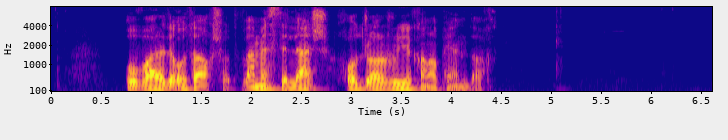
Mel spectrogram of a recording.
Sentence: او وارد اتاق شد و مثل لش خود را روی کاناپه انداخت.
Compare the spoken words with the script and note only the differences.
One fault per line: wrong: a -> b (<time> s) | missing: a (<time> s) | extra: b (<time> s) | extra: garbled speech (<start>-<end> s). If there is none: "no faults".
no faults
